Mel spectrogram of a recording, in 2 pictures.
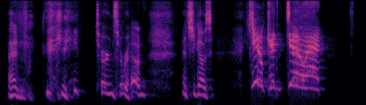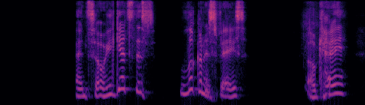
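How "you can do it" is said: put-on very high, cheering little-girl shout. Telling how a six-year-old girl yelled to a batter: imitating a little girl yelling. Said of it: "And she yells to this guy".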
